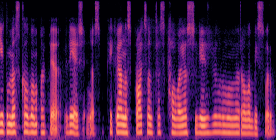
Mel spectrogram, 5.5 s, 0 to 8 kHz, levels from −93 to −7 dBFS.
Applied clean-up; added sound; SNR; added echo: neural mask model DeepFilterNet 3.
